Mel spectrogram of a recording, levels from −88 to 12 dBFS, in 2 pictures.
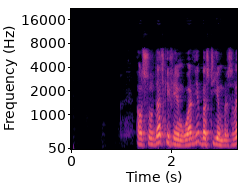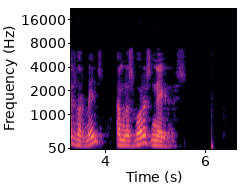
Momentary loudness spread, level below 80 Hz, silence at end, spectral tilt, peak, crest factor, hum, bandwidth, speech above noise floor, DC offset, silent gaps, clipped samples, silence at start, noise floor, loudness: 7 LU; -68 dBFS; 0.5 s; -6 dB/octave; -2 dBFS; 18 dB; none; 7.2 kHz; 69 dB; under 0.1%; none; under 0.1%; 1.3 s; -88 dBFS; -20 LUFS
